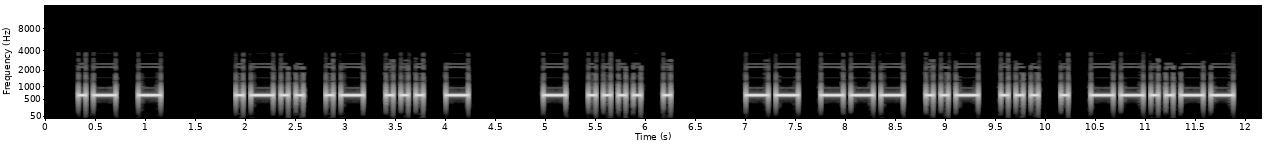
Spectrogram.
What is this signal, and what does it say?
Morse code, heard as a keyed tone, about 16 wpm, 650 Hz. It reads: AT LAST THE MOUSE,
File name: 16 WPM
